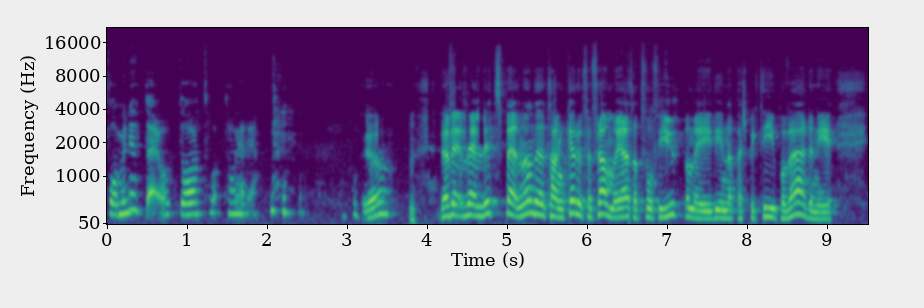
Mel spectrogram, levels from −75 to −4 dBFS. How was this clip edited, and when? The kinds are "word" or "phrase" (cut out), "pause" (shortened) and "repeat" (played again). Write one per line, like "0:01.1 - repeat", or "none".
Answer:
0:04.3 - word
0:06.5 - phrase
